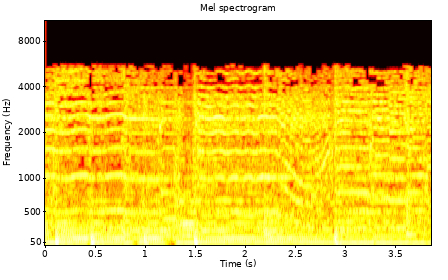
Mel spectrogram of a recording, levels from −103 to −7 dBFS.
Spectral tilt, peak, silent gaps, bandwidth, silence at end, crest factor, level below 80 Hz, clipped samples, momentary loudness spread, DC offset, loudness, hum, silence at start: -9.5 dB/octave; 0 dBFS; none; 5.8 kHz; 0 s; 14 dB; -20 dBFS; under 0.1%; 2 LU; under 0.1%; -14 LUFS; none; 0 s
